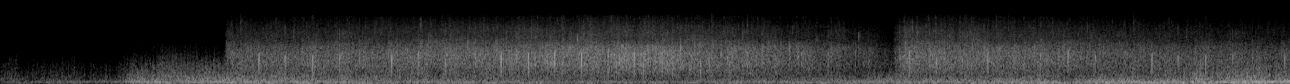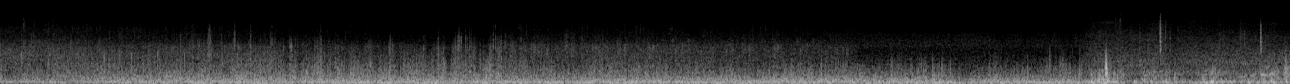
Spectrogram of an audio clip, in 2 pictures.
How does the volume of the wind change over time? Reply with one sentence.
The volume of the wind goes up.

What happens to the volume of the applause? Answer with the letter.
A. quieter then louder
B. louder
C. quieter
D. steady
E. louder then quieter
C.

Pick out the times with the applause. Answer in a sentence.
The applause can be heard from 2.2 to 21.5 s.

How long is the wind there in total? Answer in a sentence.
The wind can be heard for 26 seconds in total.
